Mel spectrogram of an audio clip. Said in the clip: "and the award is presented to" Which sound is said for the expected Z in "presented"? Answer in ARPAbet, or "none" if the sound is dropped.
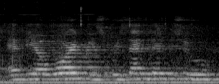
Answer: Z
